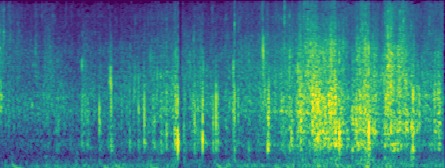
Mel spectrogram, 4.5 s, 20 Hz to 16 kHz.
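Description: Tyres of a Toyota RAV4 crunching and crackling slowly over loose gravel and rocks on a dirt trail, growing denser and louder about three seconds in as the SUV comes closer. Under it, its V6 engine runs with a low, steady hum.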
